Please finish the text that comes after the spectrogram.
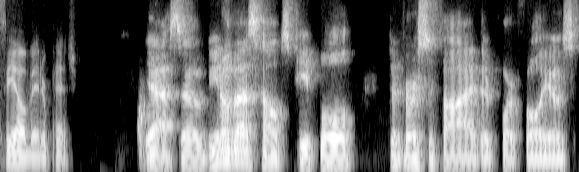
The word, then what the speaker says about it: Vinovest: So on to the wine, on to Vinovest. Mm-hmm.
